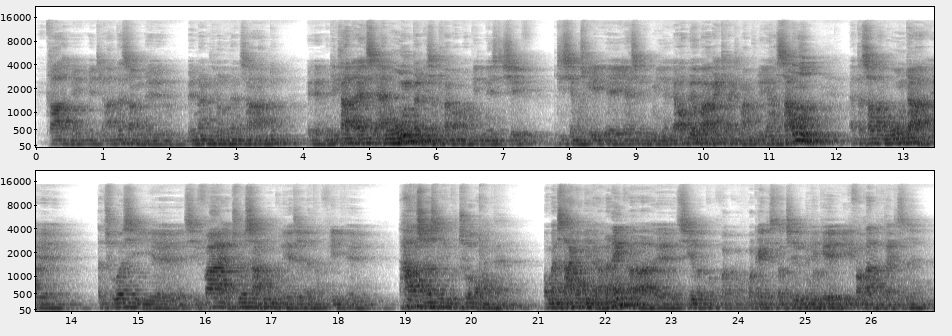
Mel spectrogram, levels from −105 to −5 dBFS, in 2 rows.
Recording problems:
room echo; strong; dies away in 1.1 s
off-mic speech; far

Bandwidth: 14.5 kHz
